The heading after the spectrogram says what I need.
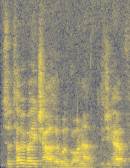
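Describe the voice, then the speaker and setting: A man's voice: medium pitch, expressive, quick pace. A man interviewing a guest, asking direct and encouraging questions. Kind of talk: casual interview. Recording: roomy, distant mic, faint noise.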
